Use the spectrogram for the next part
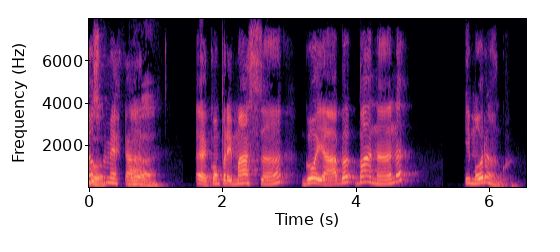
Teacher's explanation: quando você joga pro fallen intonation, você põe um ponto final lá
